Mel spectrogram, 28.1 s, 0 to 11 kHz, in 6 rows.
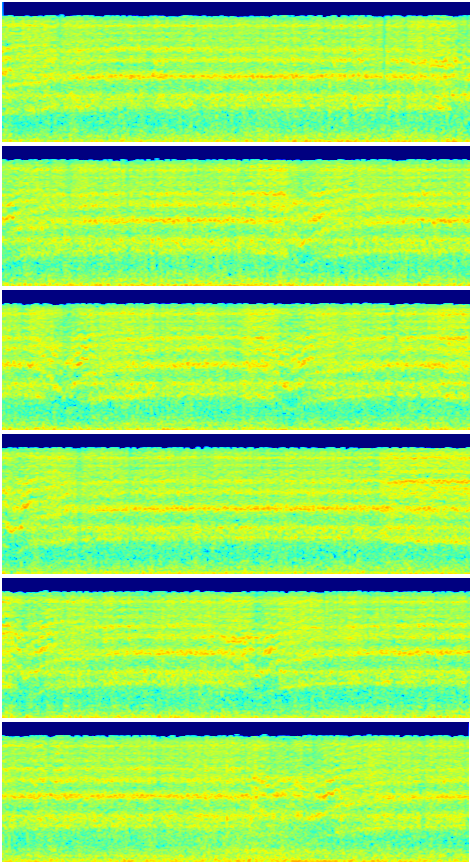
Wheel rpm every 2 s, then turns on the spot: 220, 220, 210, 210, 200, 200, 210, 220, 230, 190, 200, 230, 220, 210.
none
